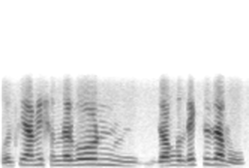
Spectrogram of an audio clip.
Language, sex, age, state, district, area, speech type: Bengali, female, 45-60, West Bengal, North 24 Parganas, rural, conversation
